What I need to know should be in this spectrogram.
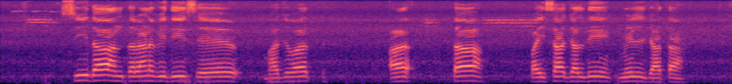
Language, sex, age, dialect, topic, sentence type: Bhojpuri, male, 18-24, Northern, banking, statement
